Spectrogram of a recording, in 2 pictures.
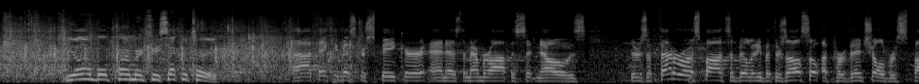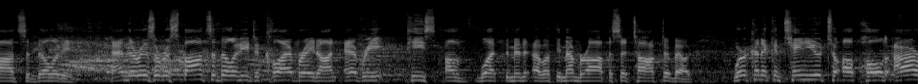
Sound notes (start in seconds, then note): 4.6 some Applause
